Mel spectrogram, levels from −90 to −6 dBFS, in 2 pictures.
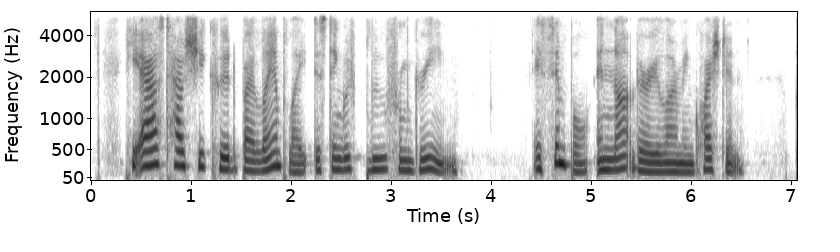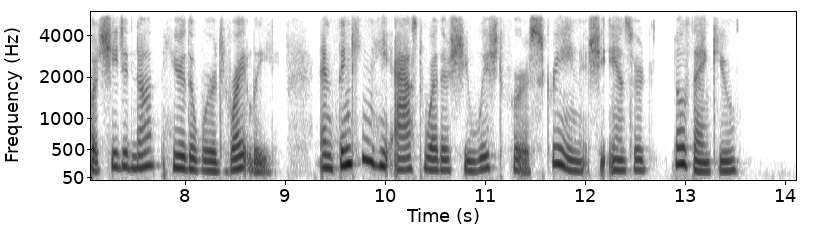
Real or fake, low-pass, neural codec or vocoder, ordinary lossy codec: fake; 5.4 kHz; codec, 16 kHz, 2 kbps, X-Codec, WavLM features, trained on Multilingual LibriSpeech; Opus, 16 kbps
